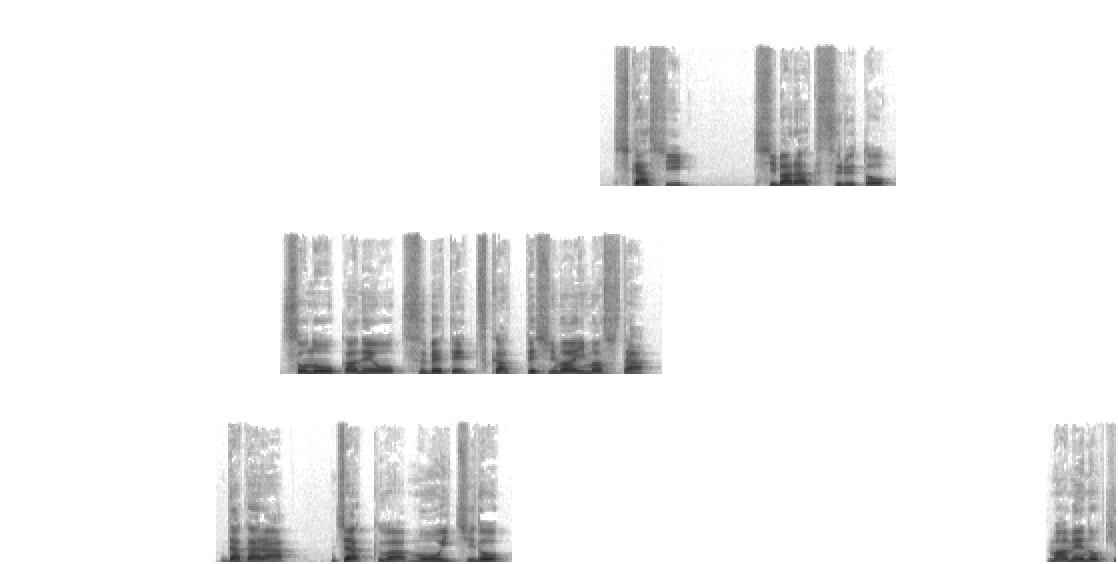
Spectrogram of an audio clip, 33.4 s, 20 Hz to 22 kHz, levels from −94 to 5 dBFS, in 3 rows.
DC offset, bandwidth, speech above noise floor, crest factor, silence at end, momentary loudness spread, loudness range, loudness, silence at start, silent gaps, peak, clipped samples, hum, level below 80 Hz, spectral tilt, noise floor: under 0.1%; 17 kHz; over 69 dB; 26 dB; 0 s; 11 LU; 9 LU; -22 LUFS; 6.15 s; 9.05-9.09 s, 19.79-19.83 s, 28.30-28.34 s; -2 dBFS; under 0.1%; none; -76 dBFS; -4.5 dB/octave; under -90 dBFS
